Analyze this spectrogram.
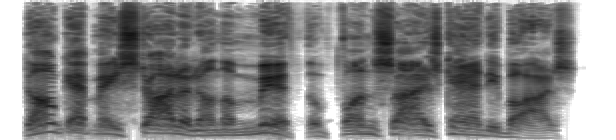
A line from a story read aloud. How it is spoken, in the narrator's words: Harry grumbled to no one in particular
